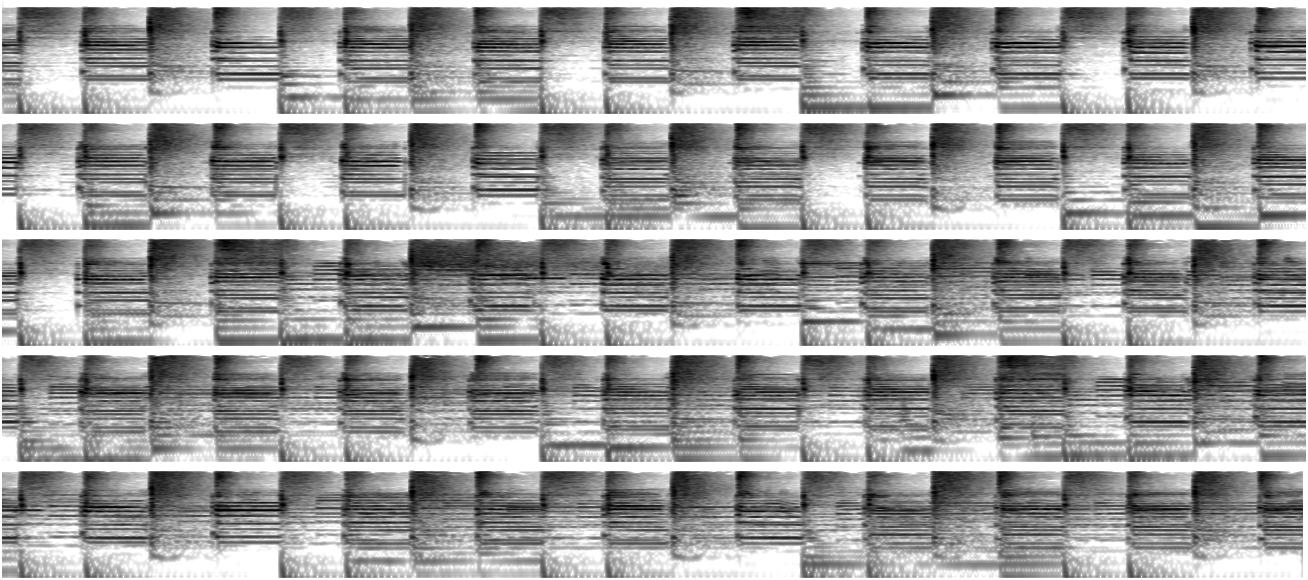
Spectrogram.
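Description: Electric guitar playing a reggae-style offbeat part in an even rhythm: clipped chord stabs on the upper strings (Em, D, Bm, C) with muted scratch strokes between them. A bass line moves underneath.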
